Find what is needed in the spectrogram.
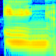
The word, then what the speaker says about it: Ng: The last name is NG. And what I love about her Twitter account is it's pronounced underscore Ng, I-N-G. So it's, she tells you it's Celeste Ng.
